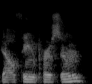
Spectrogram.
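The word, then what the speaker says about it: Delfine Persoon: her fight with um tell me if i'm pronouncing my name right delphine pursuing yeah okay perfect so i was there for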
